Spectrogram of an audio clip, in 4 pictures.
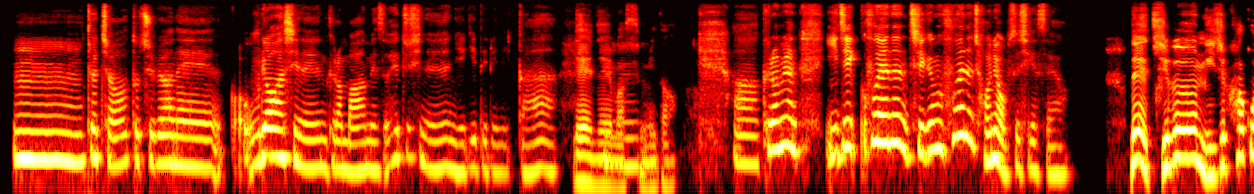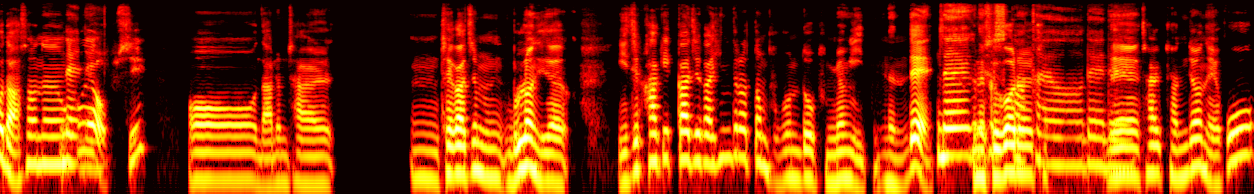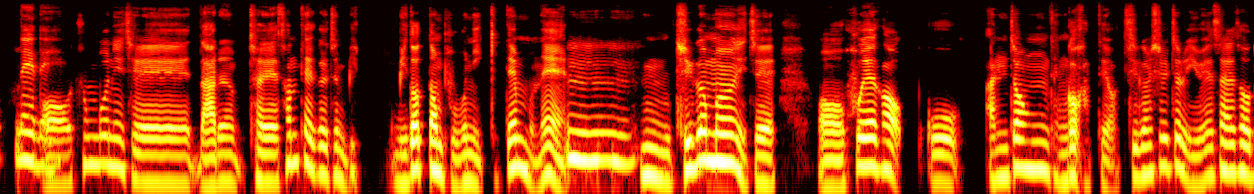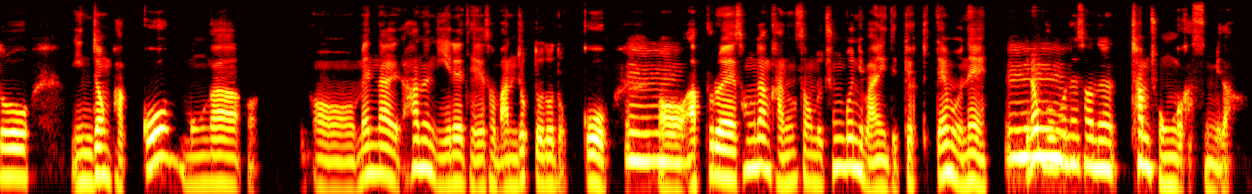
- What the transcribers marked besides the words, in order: tapping; other background noise
- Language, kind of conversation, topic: Korean, podcast, 직업을 바꾸게 된 계기가 무엇이었나요?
